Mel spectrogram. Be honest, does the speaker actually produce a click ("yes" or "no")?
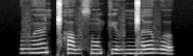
yes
